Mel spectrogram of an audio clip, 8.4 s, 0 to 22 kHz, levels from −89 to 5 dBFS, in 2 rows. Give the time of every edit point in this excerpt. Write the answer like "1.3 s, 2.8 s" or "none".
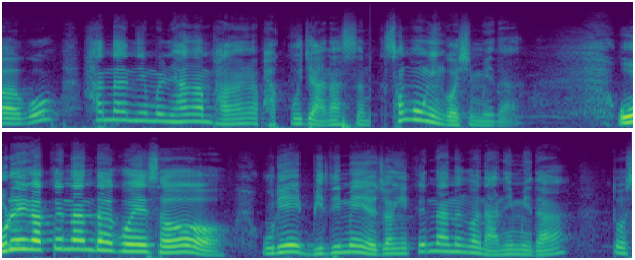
2.5 s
